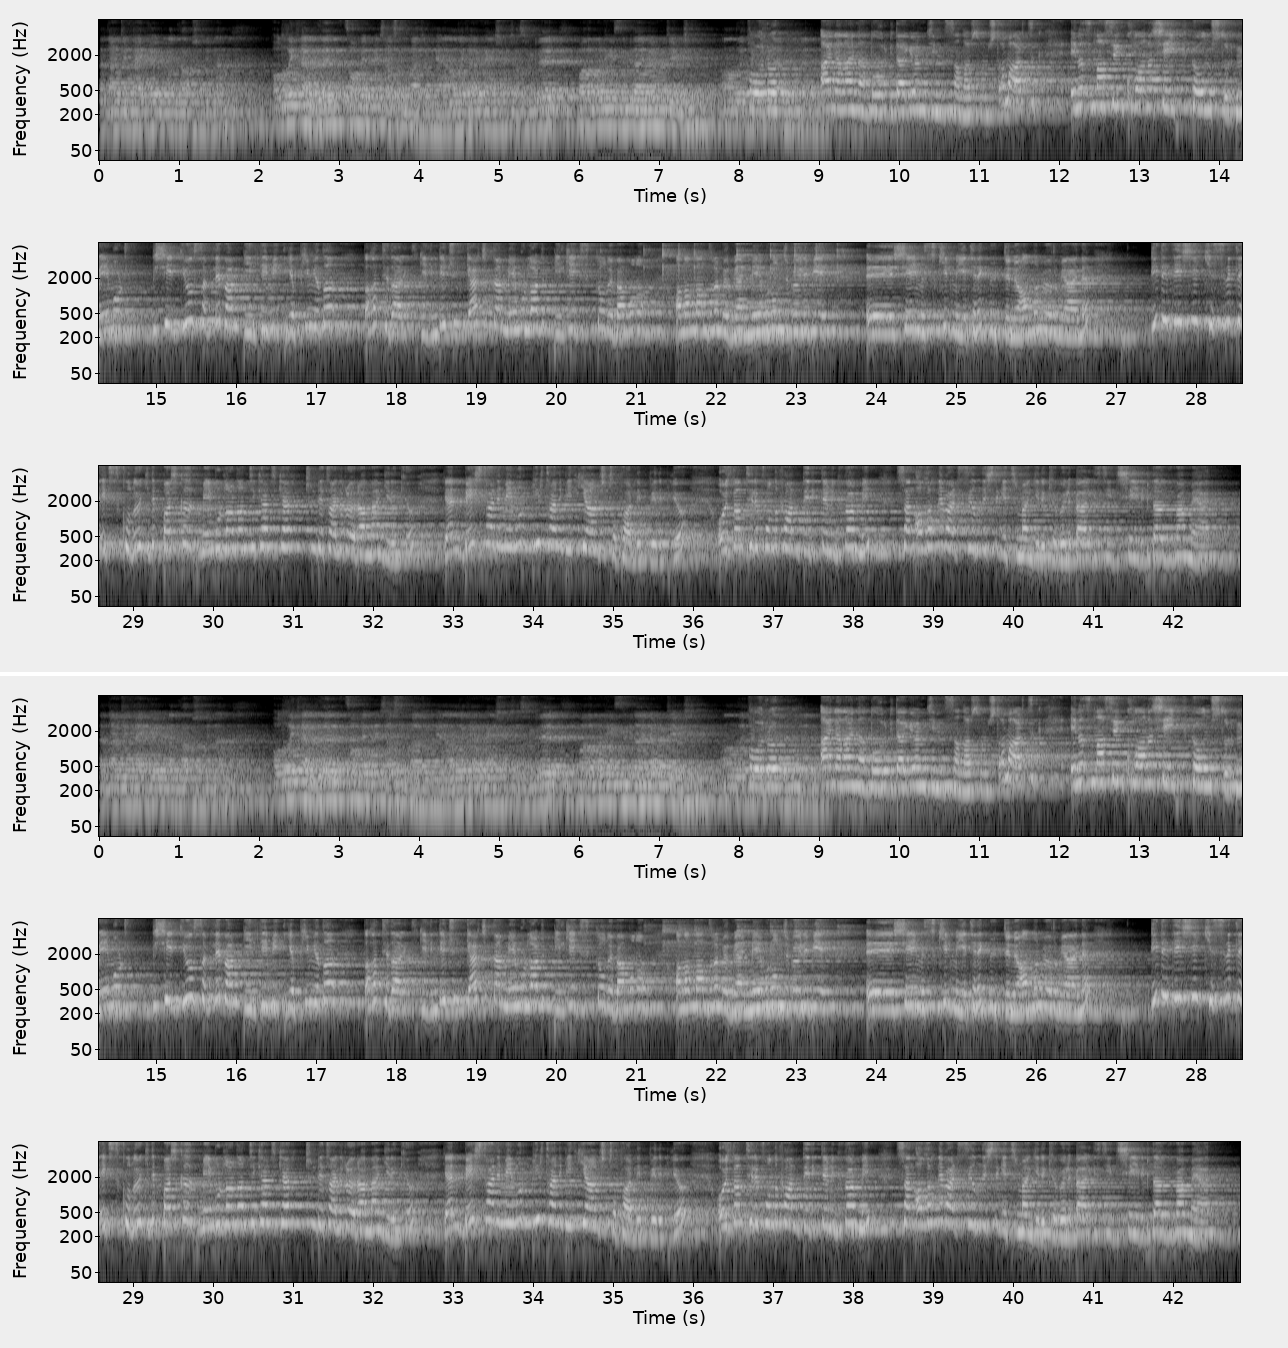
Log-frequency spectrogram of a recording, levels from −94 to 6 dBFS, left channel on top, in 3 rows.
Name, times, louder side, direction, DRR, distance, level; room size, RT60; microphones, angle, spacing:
voice 1, 0.1-1.8 2.2-8.8, equal, 30° left, -6 dB, 1.5 m, -29 dB
voice 2, 8.1-8.5 9.0-14.7 14.9-27.1 27.4-42.4, right 1 dB, 5° right, 3 dB, 0.3 m, -24 dB
sound 1, 20.1-20.2 20.5-20.6 20.8-21.9 22.2-23.6, left 4 dB, 55° left, 1.3 m, -34 dB
10.0 x 5.1 x 3.8 m, 2.8 s
head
